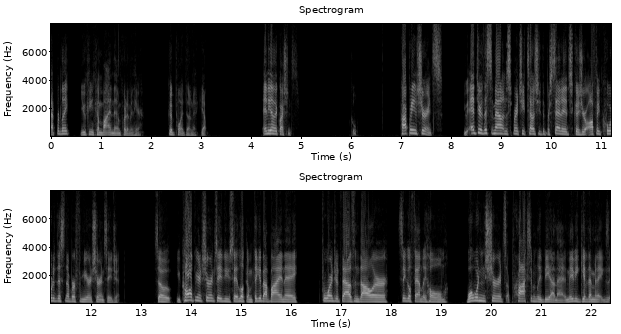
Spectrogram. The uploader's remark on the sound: This was a live class recorded in Fort Collins for buy and hold real estate investors.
